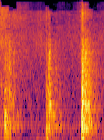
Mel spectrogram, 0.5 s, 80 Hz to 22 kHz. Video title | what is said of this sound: 5 DE MES PLUS BEAUX STEELBOOK ! #2 | on est sûr sur un produit de qualité là en plus quand on tape ça fait du bruit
